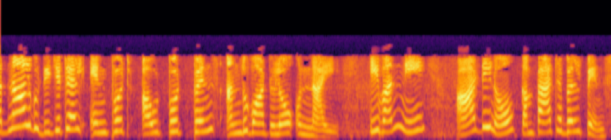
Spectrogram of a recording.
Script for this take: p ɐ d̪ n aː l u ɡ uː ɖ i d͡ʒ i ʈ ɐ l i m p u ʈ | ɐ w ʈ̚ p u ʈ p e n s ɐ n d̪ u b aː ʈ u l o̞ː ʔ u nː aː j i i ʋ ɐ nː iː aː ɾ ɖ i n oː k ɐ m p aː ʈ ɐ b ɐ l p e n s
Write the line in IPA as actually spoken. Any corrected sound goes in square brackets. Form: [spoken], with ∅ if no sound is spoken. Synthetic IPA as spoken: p ɐ d̪ n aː l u ɡ [u] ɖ i d͡ʒ i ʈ ɐ l i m p u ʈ | ɐ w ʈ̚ p u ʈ p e n s ɐ n d̪ u b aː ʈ u l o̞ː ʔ u nː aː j i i ʋ ɐ nː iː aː ɾ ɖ i n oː k ɐ m p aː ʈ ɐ b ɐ l p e n s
